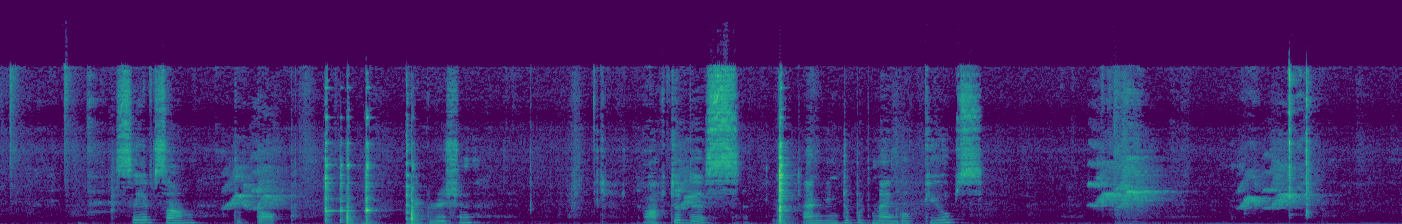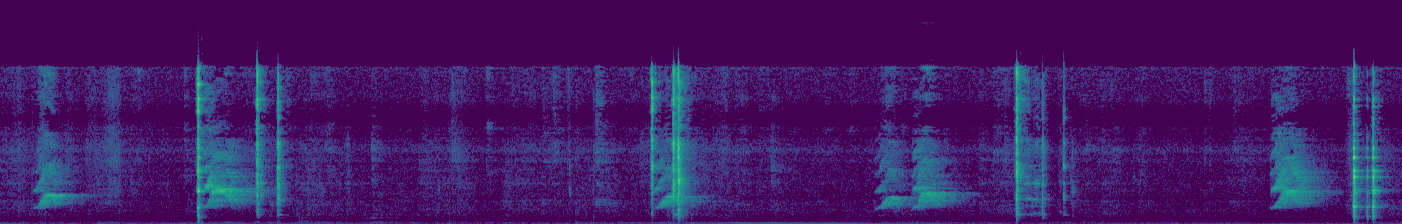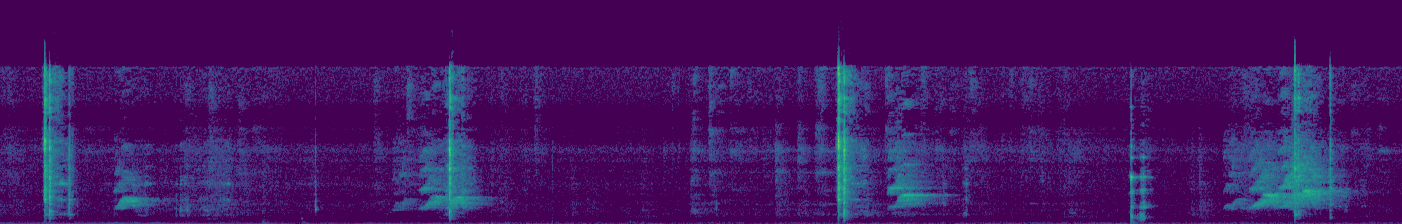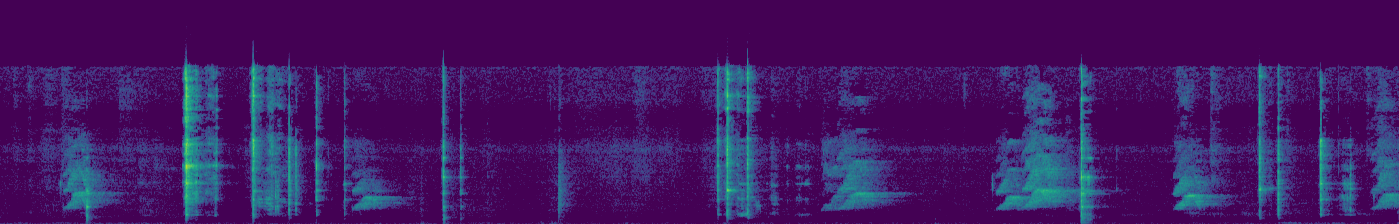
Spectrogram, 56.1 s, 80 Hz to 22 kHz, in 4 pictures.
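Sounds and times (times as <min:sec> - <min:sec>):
spoon clinking against dish: 0:03.2 - 0:04.2, 0:39.4 - 0:39.6.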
